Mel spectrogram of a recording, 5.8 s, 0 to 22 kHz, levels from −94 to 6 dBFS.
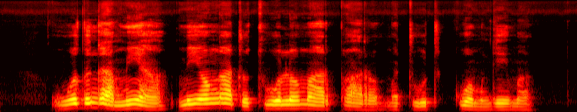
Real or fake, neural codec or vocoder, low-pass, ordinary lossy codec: fake; vocoder, 44.1 kHz, 128 mel bands, Pupu-Vocoder; none; none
